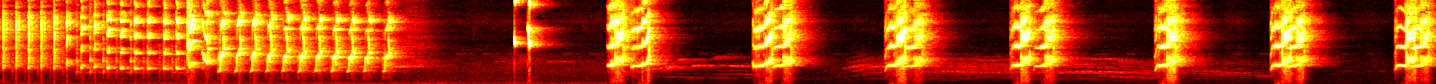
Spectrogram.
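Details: Lovebird ngekek trill used as a lure to get other lovebirds singing: a three-second burst of rapid, high chatter, then a string of separate harsh squawks roughly once a second.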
